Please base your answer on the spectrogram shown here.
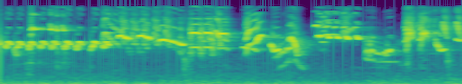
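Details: Oriental magpie-robin song used as masteran training material for competition birds: a rapid trilled rattle, then clear whistled slurs and sharp rising notes, high and varied, with short gaps between phrases.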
